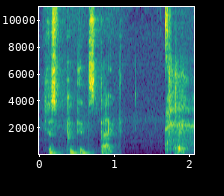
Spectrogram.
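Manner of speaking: breathy whispered aside; whispered under the breath. Real, not acted. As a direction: drop to a whisper. Whispered aside after laughing.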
